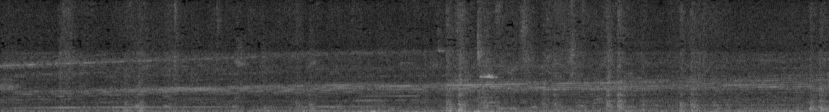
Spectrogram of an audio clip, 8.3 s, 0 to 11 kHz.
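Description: Tokyu 2020 series electric train running, its Mitsubishi full-SiC inverter and traction motors giving thin whining tones, one rising slowly, over a steady low rumble. The wheels knock over rail joints a few times about halfway through and again near the end.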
